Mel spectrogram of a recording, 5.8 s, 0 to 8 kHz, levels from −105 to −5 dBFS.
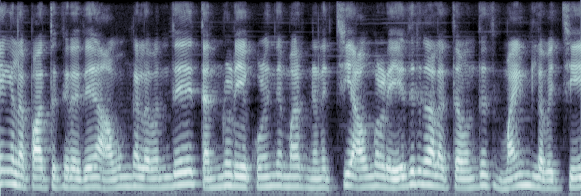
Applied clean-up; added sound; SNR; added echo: neural mask model DeepFilterNet 3.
